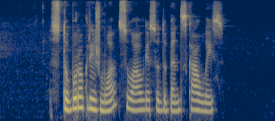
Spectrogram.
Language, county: Lithuanian, Vilnius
